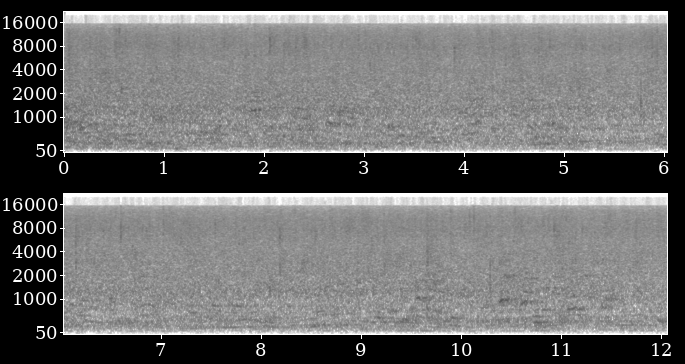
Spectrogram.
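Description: Steady rain falls continuously during an evening religious gathering, a dense, even hiss of drops on surfaces that stays constant throughout with no talk over it.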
